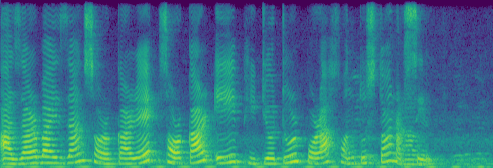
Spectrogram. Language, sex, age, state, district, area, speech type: Assamese, female, 18-30, Assam, Nalbari, rural, read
